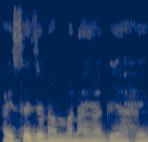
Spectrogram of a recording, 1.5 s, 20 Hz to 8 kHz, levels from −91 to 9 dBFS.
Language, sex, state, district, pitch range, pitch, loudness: Hindi, male, Chhattisgarh, Balrampur, 130-145 Hz, 135 Hz, -30 LUFS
